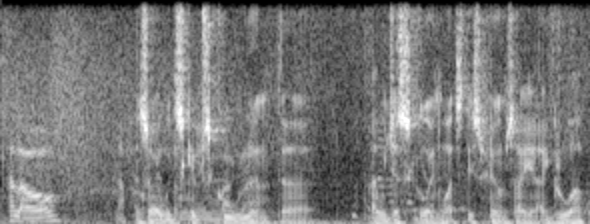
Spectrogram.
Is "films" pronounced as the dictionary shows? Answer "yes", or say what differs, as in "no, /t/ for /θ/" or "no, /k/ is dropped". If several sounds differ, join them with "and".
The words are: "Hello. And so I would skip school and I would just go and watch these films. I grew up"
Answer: no, /s/ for /z/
